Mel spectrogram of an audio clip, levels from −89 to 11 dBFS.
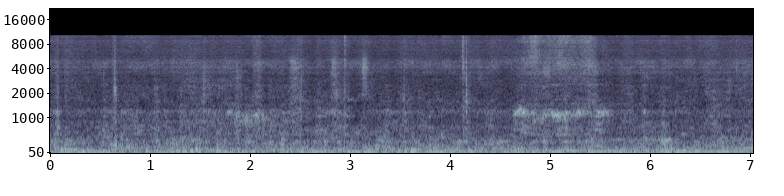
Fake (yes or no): yes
